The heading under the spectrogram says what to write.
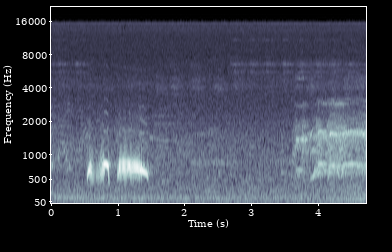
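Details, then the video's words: Decoy spotted dove, 'giọng thổ' voice, giving one provoking phrase meant to draw rivals: two quick low coos and a long coo, followed by silence and then a rooster crowing. "Chim Cu Mồi, tiếng thúc vang cả xóm mở lên kích bổi hiệu quả"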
